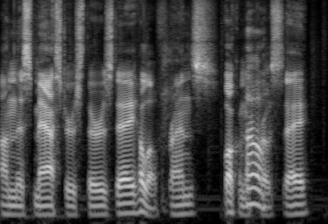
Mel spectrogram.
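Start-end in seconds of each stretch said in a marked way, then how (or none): 1.4-3.1 sports commentator voice. Greeting the listeners on Masters Thursday: Jim Nantz voice. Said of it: "in my finest Jim Nantz voice".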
